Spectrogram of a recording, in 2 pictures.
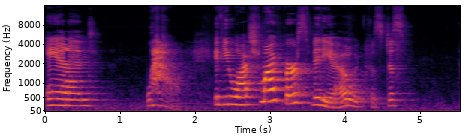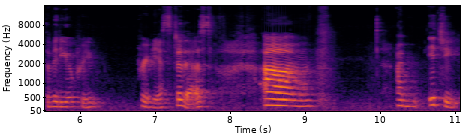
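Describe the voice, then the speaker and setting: A woman speaks at a very slow pace with long, frequent pauses, lively intonation and big swings in loudness. Audible room echo surrounds her voice. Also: fairly high pitch for a woman. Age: 60s. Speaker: YouTuber vlogger. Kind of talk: casual vlog talk to camera.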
